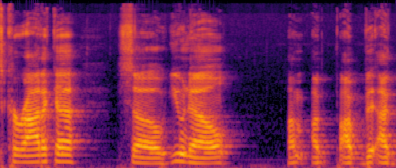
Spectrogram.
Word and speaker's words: Karateka: least 20 yeah uh karateka or karateka I it's carotica but I learned it as keratika because when I knew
